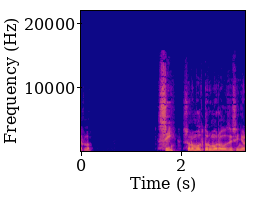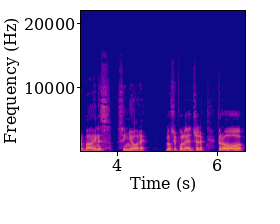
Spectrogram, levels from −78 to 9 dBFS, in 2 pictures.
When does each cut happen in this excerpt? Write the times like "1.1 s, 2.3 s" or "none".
none

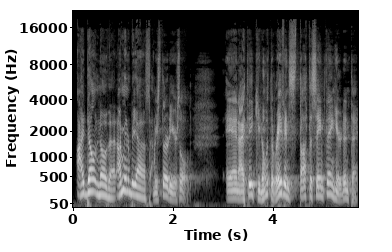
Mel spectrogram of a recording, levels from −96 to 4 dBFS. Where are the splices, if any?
1.6 s

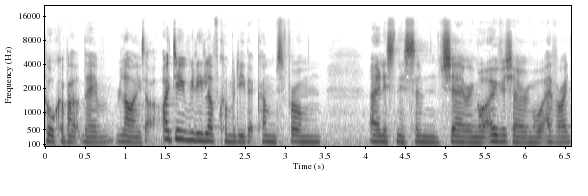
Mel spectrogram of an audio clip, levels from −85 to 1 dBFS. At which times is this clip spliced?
none

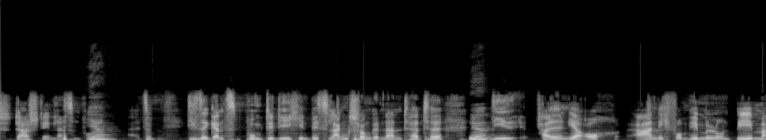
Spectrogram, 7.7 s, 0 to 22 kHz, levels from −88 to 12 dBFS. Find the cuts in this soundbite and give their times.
1.3 s

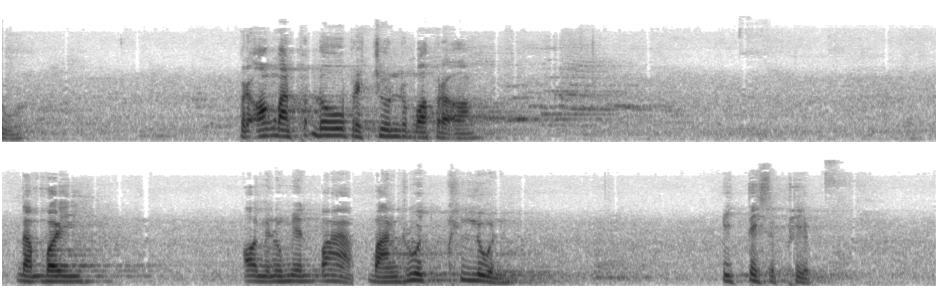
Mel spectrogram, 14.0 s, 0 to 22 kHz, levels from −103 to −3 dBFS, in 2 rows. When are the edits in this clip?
9.6 s

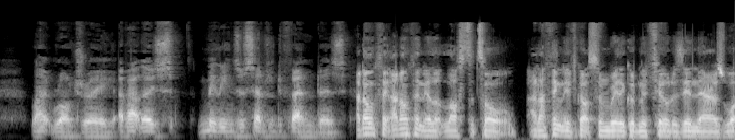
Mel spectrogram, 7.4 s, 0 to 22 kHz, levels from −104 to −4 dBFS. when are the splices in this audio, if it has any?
3.6 s

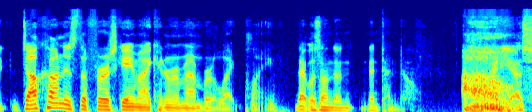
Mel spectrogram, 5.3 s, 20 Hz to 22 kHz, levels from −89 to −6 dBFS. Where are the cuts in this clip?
none

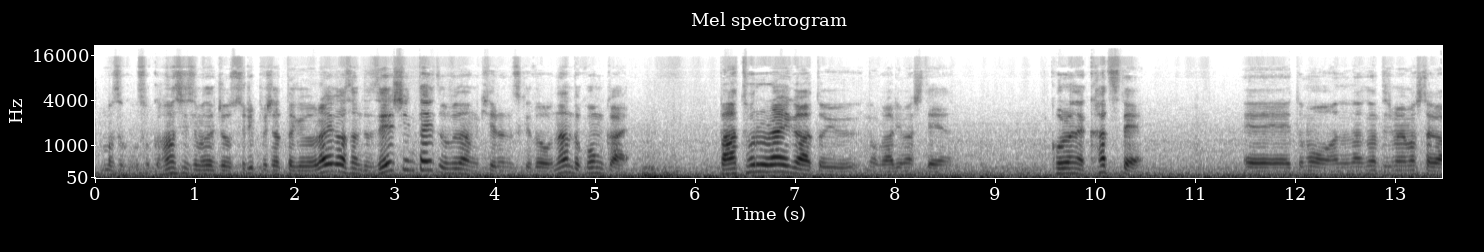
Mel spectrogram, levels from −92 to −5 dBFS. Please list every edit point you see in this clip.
none

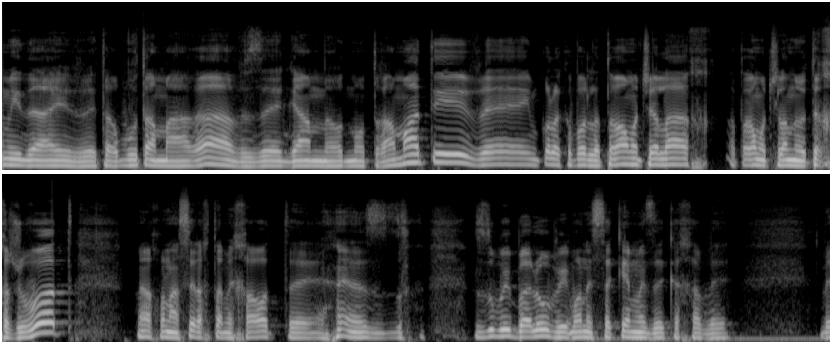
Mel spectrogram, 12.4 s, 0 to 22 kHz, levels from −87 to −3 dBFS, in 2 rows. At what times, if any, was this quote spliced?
10.5 s

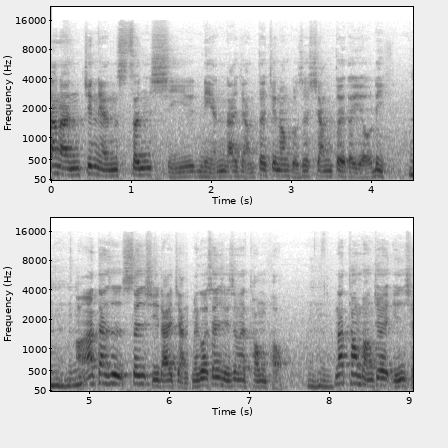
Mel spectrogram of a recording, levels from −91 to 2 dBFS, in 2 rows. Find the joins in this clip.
6.2 s

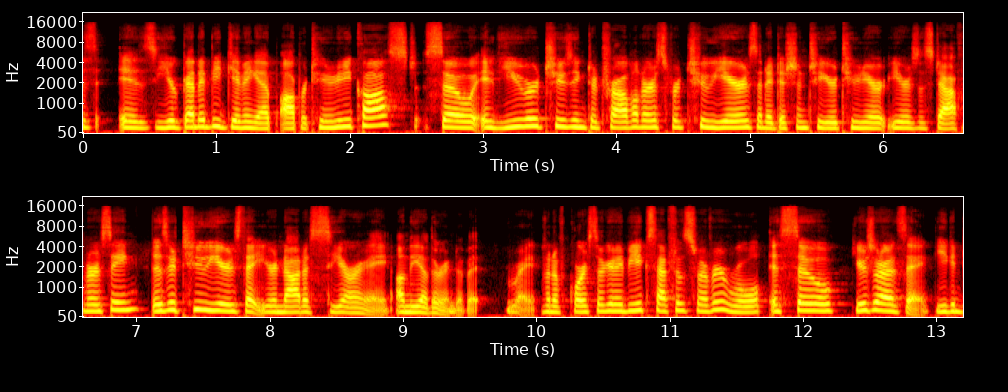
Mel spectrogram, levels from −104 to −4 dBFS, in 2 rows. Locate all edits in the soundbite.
10.0 s, 11.7 s

